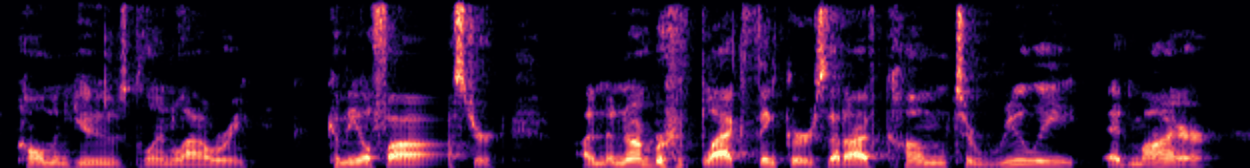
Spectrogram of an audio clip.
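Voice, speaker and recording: A man speaks in a New York accent with a dark, mellow tone. The recording is very clean, with a silent background. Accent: New York American. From downstate New York. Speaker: professor and blues harmonica player. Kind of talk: interview conversation.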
